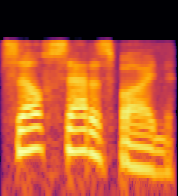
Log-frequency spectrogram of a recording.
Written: self-satisfied

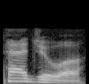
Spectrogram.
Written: Padua

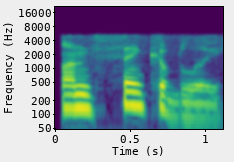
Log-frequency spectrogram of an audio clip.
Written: unthinkably

